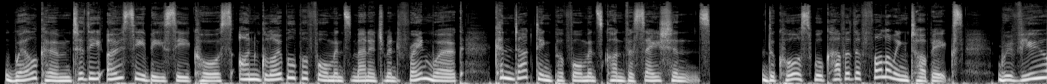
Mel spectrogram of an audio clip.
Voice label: AU MidAtlantic English Training, Australian Female; OCBC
